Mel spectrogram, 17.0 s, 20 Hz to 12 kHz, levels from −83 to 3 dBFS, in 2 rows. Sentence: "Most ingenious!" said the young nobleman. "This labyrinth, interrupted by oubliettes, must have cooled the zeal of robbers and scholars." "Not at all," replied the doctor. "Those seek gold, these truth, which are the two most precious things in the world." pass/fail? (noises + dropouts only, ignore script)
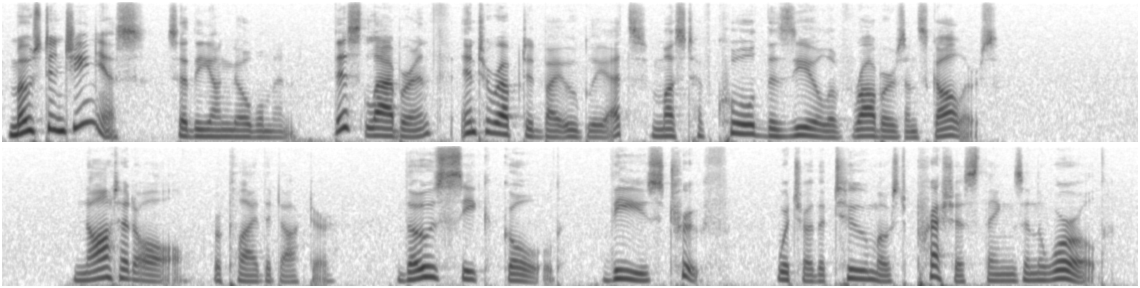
pass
